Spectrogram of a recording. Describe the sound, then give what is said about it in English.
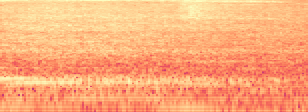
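Engine rumble of a San Francisco Chronicle delivery truck pulling up in front of a liquor store to drop off newspapers. A steady low drone sits under a broad, constant hiss, with no distinct separate events. “A San Francisco Chronicle truck pulls up to drop off a stack of papers in front of the liquor store.”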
